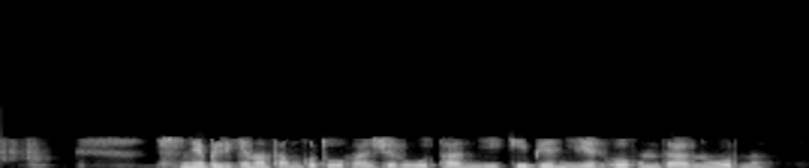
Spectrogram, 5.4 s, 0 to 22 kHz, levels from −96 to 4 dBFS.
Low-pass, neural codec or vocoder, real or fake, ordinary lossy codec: 7.2 kHz; codec, 16 kHz, 0.9 kbps, LongCat-Audio-Codec; fake; AAC, 16 kbps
